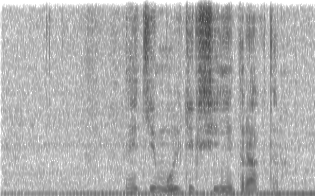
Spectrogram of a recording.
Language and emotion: Russian, neutral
